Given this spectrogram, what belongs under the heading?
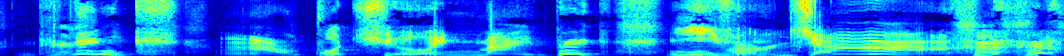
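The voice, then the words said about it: Cartoon villain character voice. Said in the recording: “Let's hear your best impression. Do your Ganondorf... For the cartoon.”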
